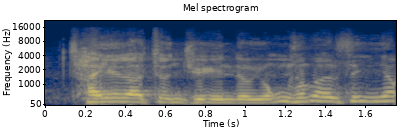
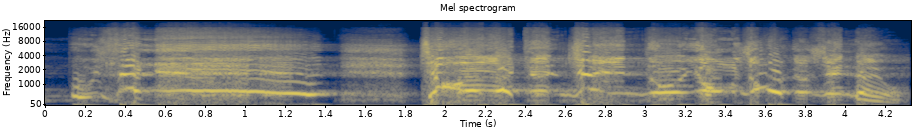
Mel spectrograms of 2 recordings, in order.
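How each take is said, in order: First: Said in the usual way. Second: Loud, very high hammed-up crying; wailing. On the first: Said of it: "무슨 복음성가 가사 같아". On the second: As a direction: cry out for forgiveness in an acted wail. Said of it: "무슨 엉엉 우는 거예요". (엉엉 울부짖는 흉내)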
